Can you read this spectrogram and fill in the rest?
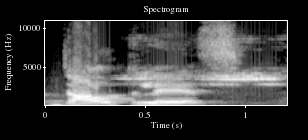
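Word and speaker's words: doubt: বলছে ইউ আর ডাউটলেস very big. এই যে ডাউট, এখানে বি এর উচ্চারণটা হয় না, সাইলেন্ট থাকে, ঠিক আছে?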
